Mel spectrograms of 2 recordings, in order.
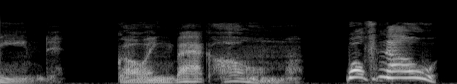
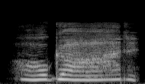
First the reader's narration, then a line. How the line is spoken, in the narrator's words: Jack moaned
